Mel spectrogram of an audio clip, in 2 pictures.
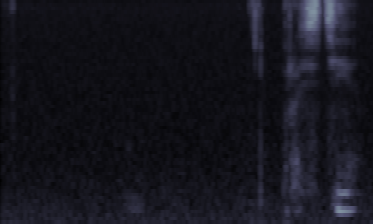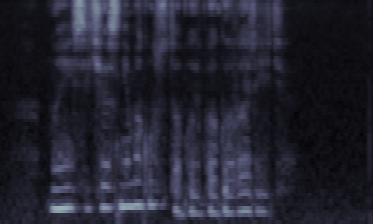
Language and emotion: Russian, sad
